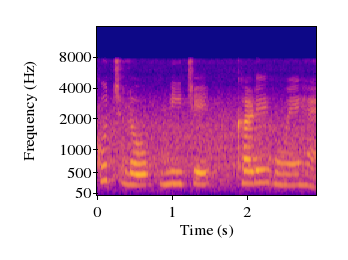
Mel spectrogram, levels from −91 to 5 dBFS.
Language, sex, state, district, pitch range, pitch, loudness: Hindi, female, Chhattisgarh, Raipur, 240-335 Hz, 265 Hz, -19 LUFS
